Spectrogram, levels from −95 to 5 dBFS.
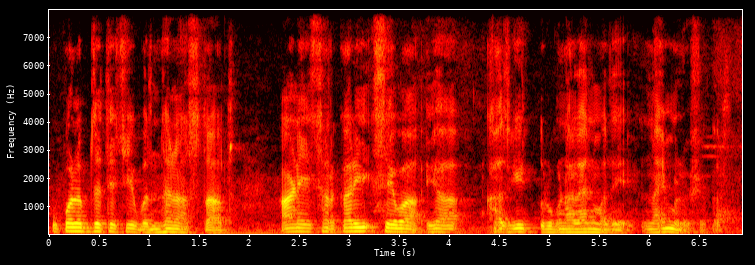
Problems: none marked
